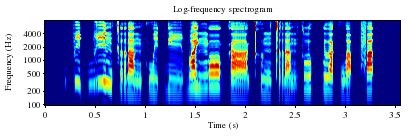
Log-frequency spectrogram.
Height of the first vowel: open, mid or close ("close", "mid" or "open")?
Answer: close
